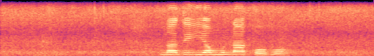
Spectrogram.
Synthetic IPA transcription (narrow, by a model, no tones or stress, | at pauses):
nʌd̪ijʌmunakoɦo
